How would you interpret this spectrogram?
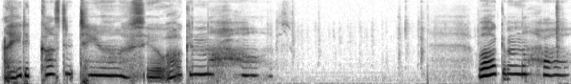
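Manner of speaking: breathy whisper of the line; whispered lyric try. Real, not acted. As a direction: whisper it to test the rhythm. Whispering draft lyric lines.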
